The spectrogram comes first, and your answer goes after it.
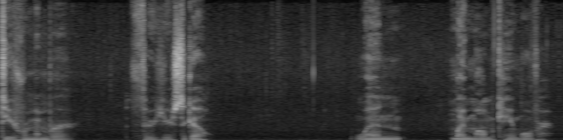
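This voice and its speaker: A man playing a resentful, overworked boyfriend in an emotional audio roleplay, halting and sighing as he repeats himself. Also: sits low, fairly even intonation. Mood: bitter. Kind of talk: emotional audio roleplay, intimate dramatic monologue.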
